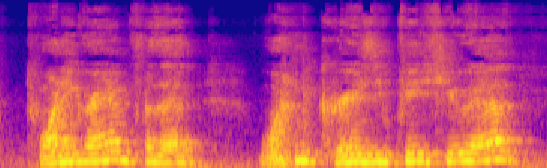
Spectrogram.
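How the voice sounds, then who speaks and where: There is audible room echo around a man whose pitch is high and whose intonation stays fairly even. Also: very even loudness. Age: 70s. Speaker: vintage clothing dealer. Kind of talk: casual chat.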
